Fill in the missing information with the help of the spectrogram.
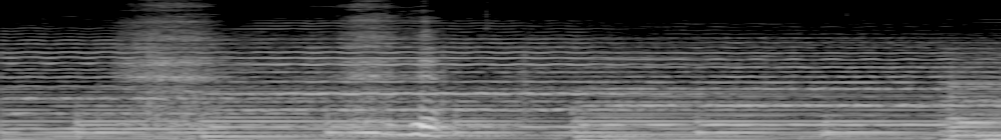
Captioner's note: sad piano music continues to play; Mr. Northcutt sobbing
